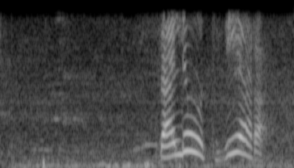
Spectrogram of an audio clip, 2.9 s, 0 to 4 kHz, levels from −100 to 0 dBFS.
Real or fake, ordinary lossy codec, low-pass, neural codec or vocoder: fake; none; 3.6 kHz; vocoder, 44.1 kHz, 128 mel bands, Pupu-Vocoder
